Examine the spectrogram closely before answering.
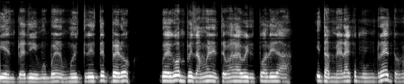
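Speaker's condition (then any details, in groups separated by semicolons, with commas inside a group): Cerebral palsy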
